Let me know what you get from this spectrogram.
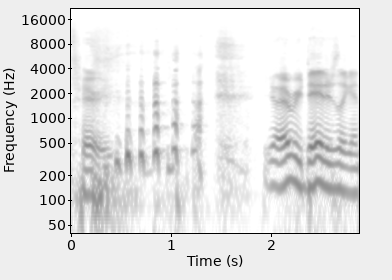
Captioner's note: laughing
